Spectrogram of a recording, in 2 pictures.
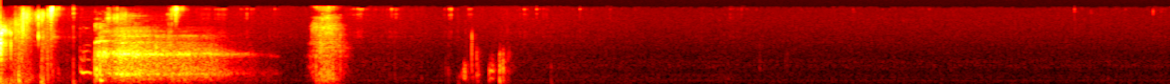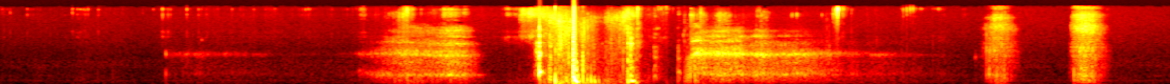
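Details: Several short, muffled sneezes held back through a closed mouth, with sniffs and quiet gaps; stifled sneezes in an adult with a cold after the flu.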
